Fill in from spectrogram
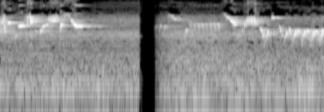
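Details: Canary master song for training: bright chirped phrases, a brief full silence, then a soft trill, a buzzy swell, and a lower run of repeated rising notes.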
